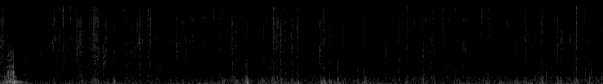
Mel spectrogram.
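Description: Fingertips scratch and brush the glossy plastic leaves of an artificial boxwood ball close to the mic. The result is a steady, quiet crinkling rustle with bright, crisp crackles and soft low bumps, and a slightly louder brush right at the start.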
